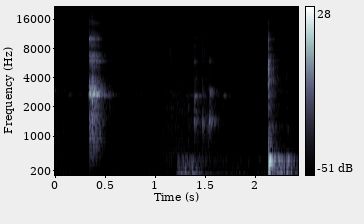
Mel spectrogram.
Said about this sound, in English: I remember the first time I clinked glasses.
